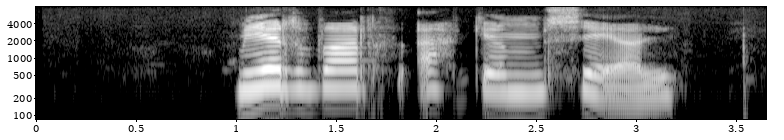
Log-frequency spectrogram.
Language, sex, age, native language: Icelandic, male, 8, German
